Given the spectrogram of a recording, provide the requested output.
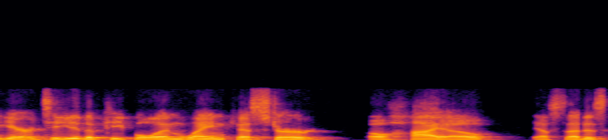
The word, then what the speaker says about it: Lancaster: I can guarantee you the people in Lancaster, Ohio, yes, that is how you say it, apparently.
